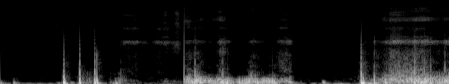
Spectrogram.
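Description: A solid wooden tree slice coaster with bark, held flat, is tapped on its bark edge and face with long nail tips. A few sharp, low knocks are followed by bursts of dense, rapid tapping and scratchy rubbing with a faint high hiss over the top.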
